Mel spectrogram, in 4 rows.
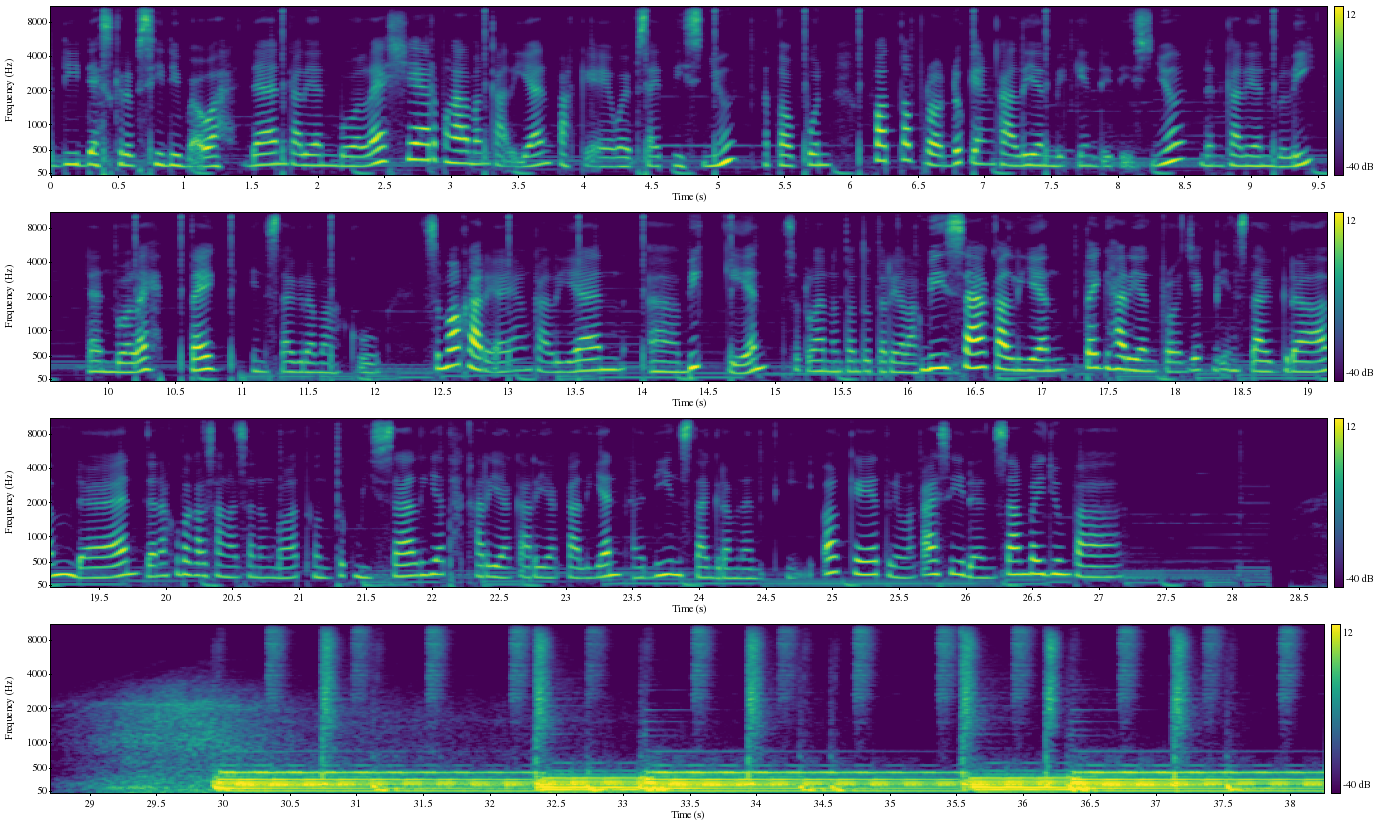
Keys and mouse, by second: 0.4 shift+click, 0.7 click, 1.7 alt+click, 3.2 shift+click, 4.1 |, 4.4 click, 4.8 v, 4.9 click, 5.6 click, 6.1 shift+click, 6.8 v, 6.9 click, 7.4 alt+click, 9.1 shift+click, 10.1 click, 10.4 v, 10.5 click, 11.6 click, 12.3 BackSpace, 12.5 2, 13.5 click, 14.0 click, 14.2 3, 14.3 Return, 14.6 click, 19.3 ctrl+y.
